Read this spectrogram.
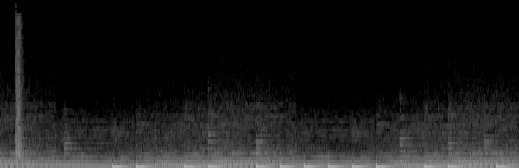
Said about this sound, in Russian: Сегодня я в холодном поту проснулся среди ночи. Ужас захватил меня, и сердце бьется быстро очень.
